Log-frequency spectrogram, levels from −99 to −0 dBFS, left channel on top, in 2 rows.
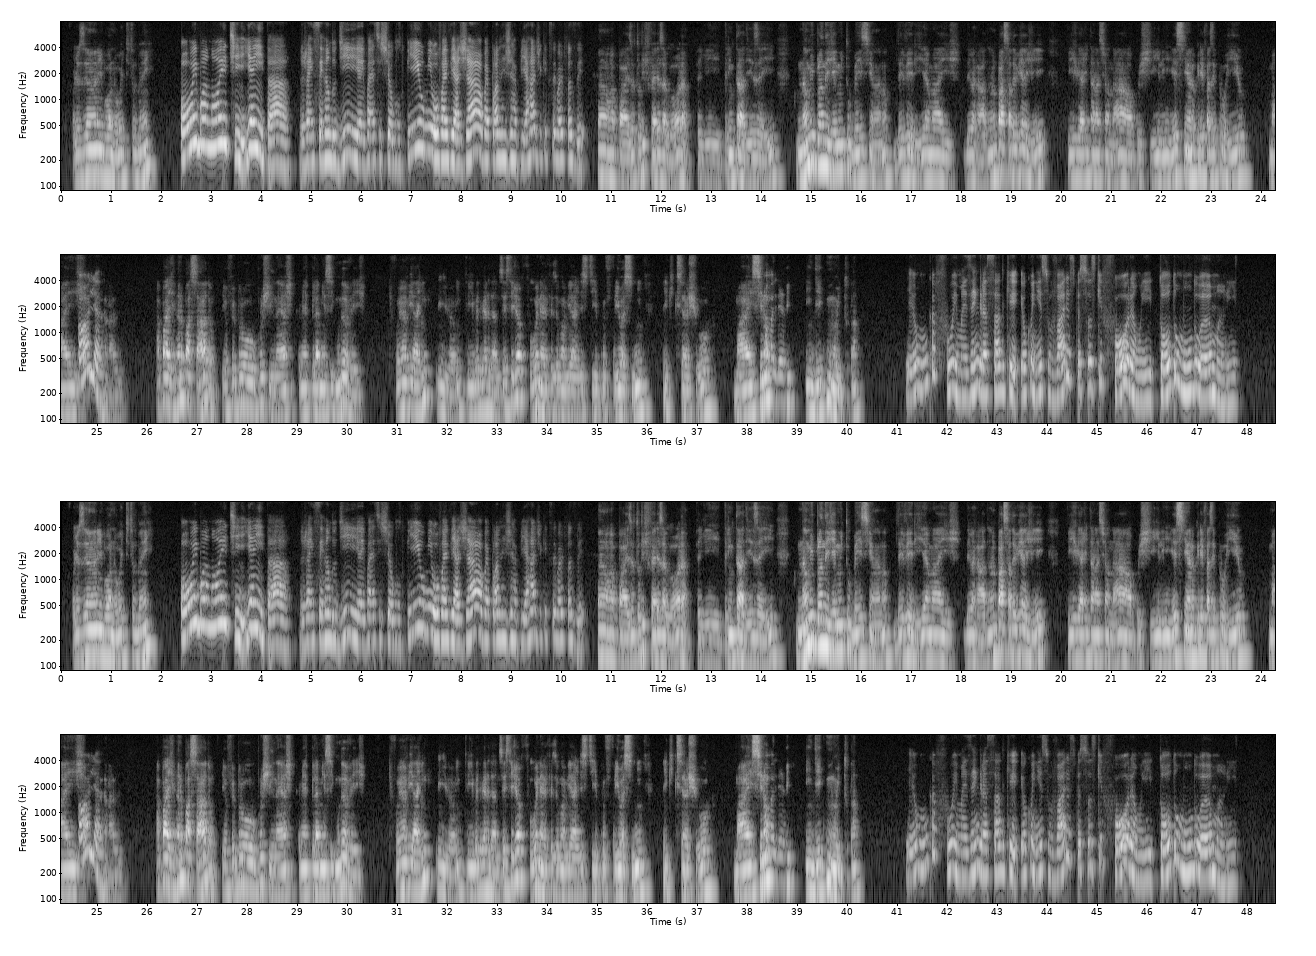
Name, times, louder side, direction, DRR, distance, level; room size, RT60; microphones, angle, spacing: voice 1, 0.2-1.9 10.7-19.7 20.1-23.8 24.2-24.7 25.2-25.5 26.2-30.3 31.0-36.0 36.3-37.4 37.7-38.9 39.2-40.3, right 2 dB, 85° right, 0.7 m, -25 dB
voice 2, 2.4-10.5 24.6-25.2 38.3-38.8 41.2-47.8, left 3 dB, 30° left, 0.4 m, -24 dB
2.6 x 2.1 x 2.3 m
head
